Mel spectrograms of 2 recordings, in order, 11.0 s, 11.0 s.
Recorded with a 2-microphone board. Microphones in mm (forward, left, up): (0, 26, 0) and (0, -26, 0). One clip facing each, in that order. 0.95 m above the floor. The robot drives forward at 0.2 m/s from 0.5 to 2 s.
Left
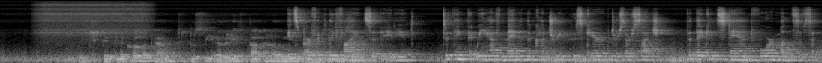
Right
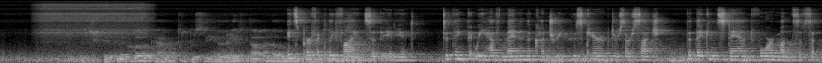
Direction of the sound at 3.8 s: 50° right (ahead or behind).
